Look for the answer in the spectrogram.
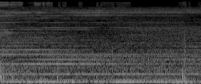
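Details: GPNI 2.2 kW 220 V three-phase ER20 800 Hz 24,000 rpm spindle on a Fuling DZB300 inverter, test run after parameter setup: smooth steady high whine holding constant pitch, no rough or grinding edge; normal high-speed running.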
